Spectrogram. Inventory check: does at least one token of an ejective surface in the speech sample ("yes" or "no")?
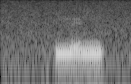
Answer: no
